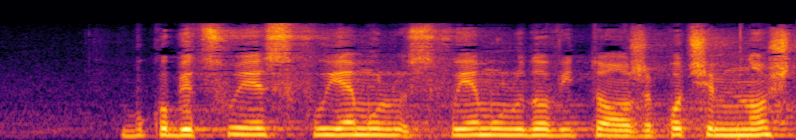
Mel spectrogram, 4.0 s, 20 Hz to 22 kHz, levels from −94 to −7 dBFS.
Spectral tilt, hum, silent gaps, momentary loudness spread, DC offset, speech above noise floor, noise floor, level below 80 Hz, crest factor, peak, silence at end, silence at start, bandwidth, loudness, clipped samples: -4.5 dB/octave; none; none; 4 LU; under 0.1%; 37 dB; -53 dBFS; -58 dBFS; 16 dB; 0 dBFS; 0 s; 0.6 s; 11.5 kHz; -16 LUFS; under 0.1%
